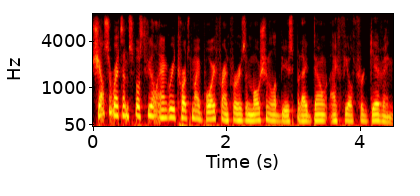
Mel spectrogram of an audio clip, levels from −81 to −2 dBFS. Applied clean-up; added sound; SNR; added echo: none; none; none; none.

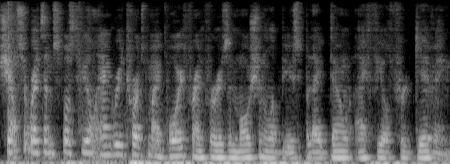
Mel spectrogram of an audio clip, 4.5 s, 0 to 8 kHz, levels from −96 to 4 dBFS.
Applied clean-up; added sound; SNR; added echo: none; Sliding door; 19 dB; reverberation time 0.1 s.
